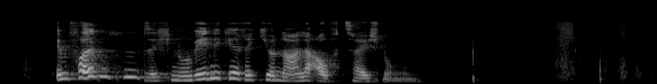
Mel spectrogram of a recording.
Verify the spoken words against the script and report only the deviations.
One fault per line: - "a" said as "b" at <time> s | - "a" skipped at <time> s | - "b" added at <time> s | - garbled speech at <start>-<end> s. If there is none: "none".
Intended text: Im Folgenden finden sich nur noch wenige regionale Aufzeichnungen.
- "finden" skipped at 1.4 s
- "noch" skipped at 1.9 s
